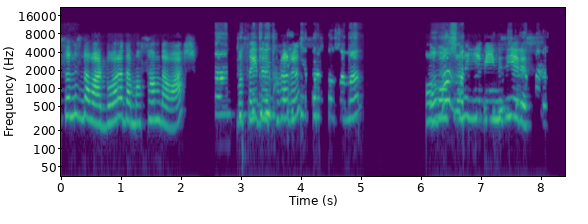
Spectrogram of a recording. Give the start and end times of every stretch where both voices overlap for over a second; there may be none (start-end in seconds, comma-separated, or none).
2.9-4.2, 6.1-7.8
